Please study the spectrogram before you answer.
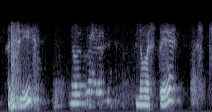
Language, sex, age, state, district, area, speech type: Dogri, female, 18-30, Jammu and Kashmir, Reasi, rural, conversation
